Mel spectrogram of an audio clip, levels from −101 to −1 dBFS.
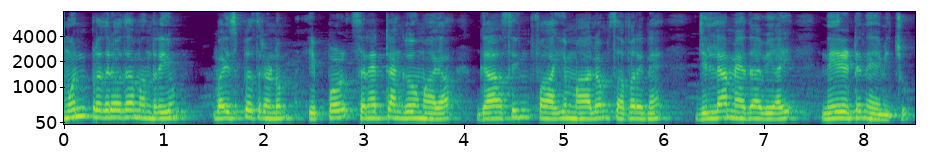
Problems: none marked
